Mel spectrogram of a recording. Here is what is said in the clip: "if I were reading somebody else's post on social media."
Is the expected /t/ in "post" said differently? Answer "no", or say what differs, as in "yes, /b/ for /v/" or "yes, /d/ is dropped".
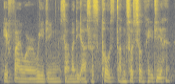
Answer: no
